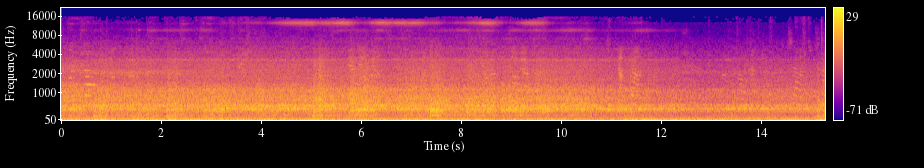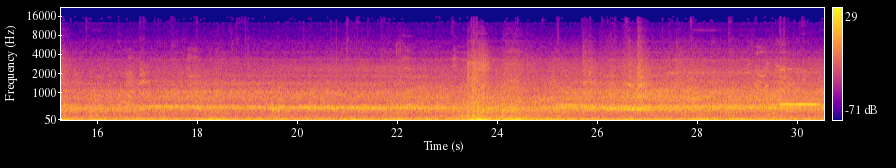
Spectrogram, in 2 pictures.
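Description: SkyTrain car running steadily along the Expo Line, heard from inside the car: a continuous rumble of wheels and running gear with a humming tone, and one louder clunk about three-quarters of the way through.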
